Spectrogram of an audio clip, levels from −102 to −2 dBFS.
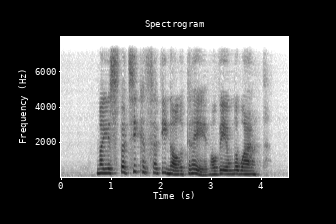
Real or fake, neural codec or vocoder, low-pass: fake; codec, 16 kHz, 0.8 kbps, ZipCodec; 7.2 kHz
